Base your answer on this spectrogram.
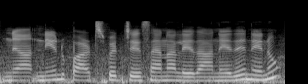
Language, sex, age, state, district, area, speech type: Telugu, female, 18-30, Andhra Pradesh, Nandyal, rural, spontaneous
